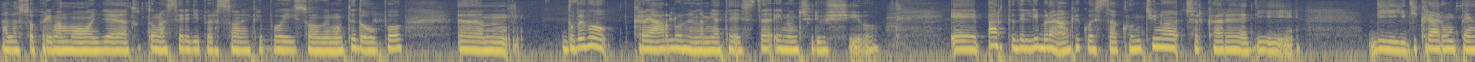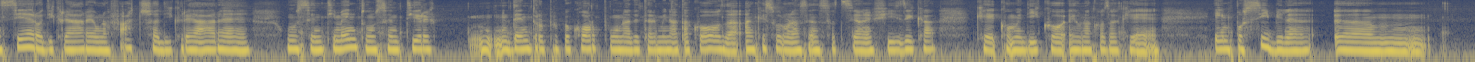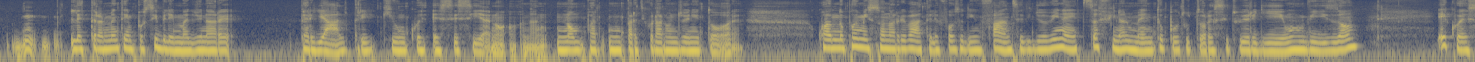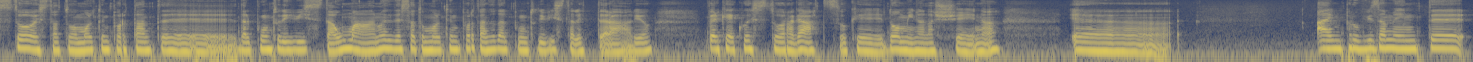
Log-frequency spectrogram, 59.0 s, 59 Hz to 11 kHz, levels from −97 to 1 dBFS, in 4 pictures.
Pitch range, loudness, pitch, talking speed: 155-180 Hz, -21 LUFS, 165 Hz, 135 wpm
